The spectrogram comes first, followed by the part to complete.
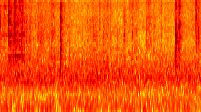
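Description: An asphalt shingle being slid and pressed into place by hand on the roof deck: a few faint scrapes and light taps over a steady low rumble.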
